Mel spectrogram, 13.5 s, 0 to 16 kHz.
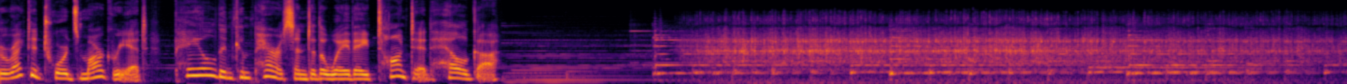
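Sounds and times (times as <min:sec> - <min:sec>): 
speech: 0:00.0 - 0:05.1
yarn being spun from washed wool in a small bedroom: 0:06.3 - 0:13.4.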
